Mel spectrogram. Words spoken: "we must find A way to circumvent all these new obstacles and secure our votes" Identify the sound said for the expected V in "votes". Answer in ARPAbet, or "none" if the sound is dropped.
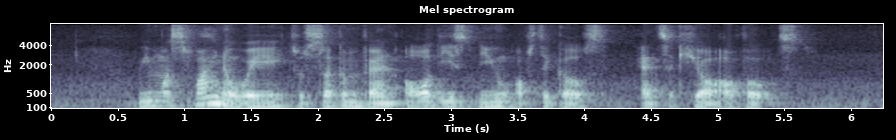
V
